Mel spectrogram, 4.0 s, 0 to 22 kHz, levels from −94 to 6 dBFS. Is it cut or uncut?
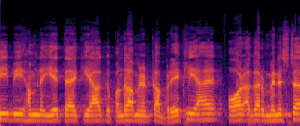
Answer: cut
